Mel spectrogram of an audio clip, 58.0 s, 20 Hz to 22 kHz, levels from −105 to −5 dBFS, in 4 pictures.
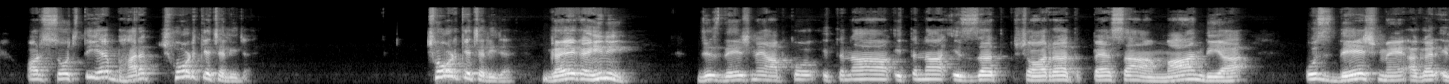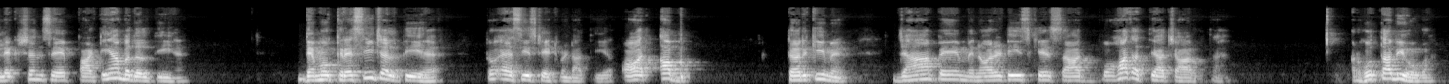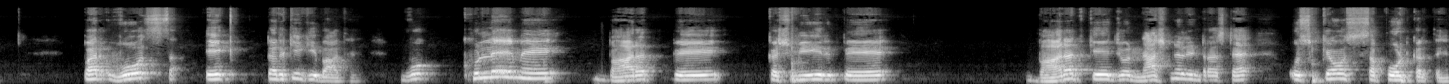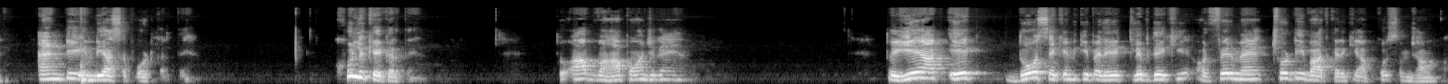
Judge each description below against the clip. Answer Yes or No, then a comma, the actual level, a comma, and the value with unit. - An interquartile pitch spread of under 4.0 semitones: No, average, 4.9 semitones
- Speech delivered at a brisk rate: No, average, 120 wpm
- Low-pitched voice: No, medium, 175 Hz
